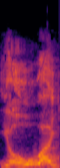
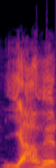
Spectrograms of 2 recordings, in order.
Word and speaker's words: 야훼: 발음상 문제의 엄격한 의미에서 더 정확한 발음을 하면 야외 라는 발음이 더 정확한 발음 근데 우리 성경에는 다 여호와 라고 이렇게 번역을 했는데 별로 중요한 차 요와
